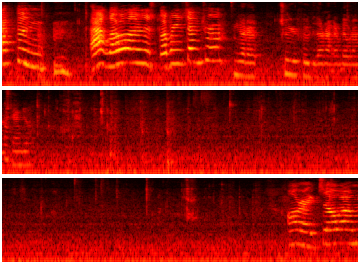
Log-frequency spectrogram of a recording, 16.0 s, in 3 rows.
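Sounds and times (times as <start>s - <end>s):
steady low hum: 0.0s - 16.0s
people chewing food: 0.6s - 1.4s, 5.0s - 15.5s.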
